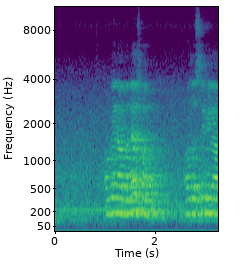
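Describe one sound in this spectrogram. A man speaks calmly into a microphone in an echoing hall.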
